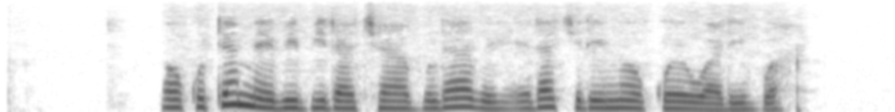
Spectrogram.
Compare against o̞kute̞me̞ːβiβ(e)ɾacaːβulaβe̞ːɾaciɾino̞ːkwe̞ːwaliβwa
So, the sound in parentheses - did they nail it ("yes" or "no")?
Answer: no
